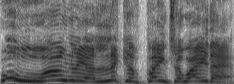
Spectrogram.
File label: ooh only a lick of paint away there, English commentary; swos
